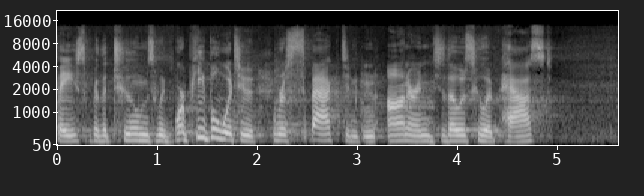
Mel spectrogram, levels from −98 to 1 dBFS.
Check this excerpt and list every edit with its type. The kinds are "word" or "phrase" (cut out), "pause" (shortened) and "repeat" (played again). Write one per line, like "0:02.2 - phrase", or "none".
0:01.2 - word
0:01.8 - word
0:02.2 - word
0:03.0 - word
0:03.8 - word

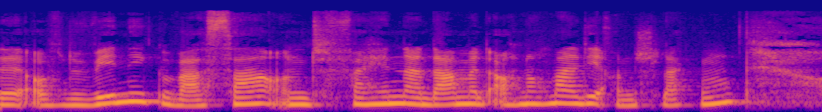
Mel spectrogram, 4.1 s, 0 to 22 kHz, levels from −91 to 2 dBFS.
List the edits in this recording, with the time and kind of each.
0:03.0 - word

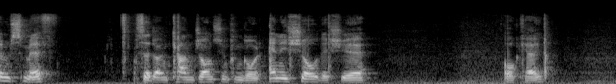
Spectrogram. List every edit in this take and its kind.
0:01.5 - word

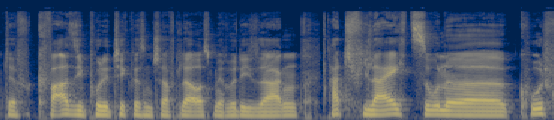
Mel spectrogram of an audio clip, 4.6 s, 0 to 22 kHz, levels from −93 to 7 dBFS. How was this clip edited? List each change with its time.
0:01.9 - word
0:02.6 - pause

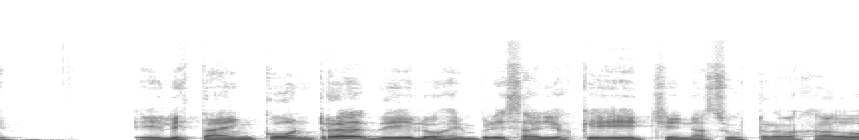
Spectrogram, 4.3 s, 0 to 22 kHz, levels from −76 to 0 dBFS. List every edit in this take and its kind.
none

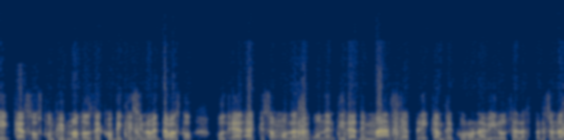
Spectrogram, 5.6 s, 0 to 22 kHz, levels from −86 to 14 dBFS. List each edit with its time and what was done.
0:02.4 - word
0:03.6 - word
0:04.4 - word

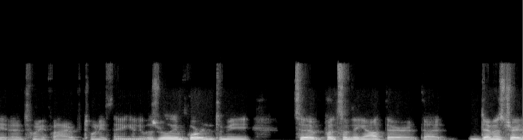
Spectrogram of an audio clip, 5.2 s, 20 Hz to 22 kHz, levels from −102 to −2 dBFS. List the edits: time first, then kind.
0:01.1 - word

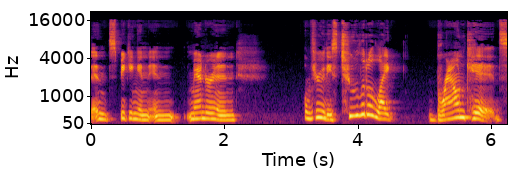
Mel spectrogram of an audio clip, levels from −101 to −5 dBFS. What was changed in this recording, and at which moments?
0:03.3 - phrase

